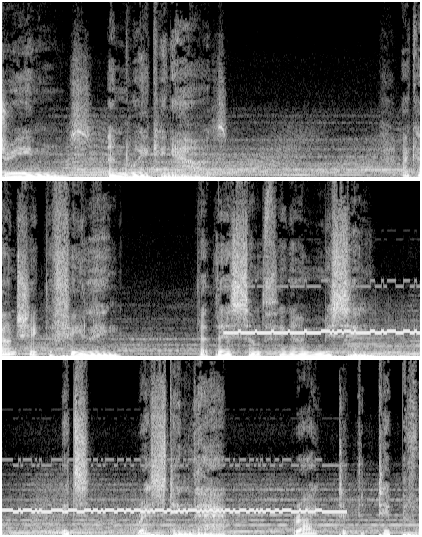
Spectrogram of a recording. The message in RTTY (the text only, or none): CONTEXTO E NECESSARIO.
